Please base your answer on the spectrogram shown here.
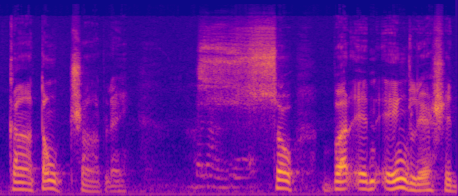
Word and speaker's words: Canton de Champlain: Because if you say it right or say it properly, c'est pas Canton Champlain, c'est Canton Champlain. So you do pronounce the DE, but you tend to drop the E, so Canton Champlain.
